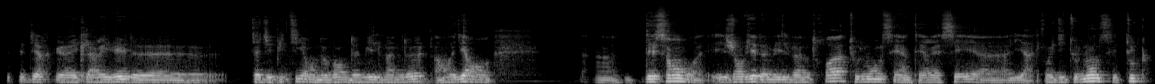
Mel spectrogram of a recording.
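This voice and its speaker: A male engineer on a tech podcast panel, laying out his view in a measured, step-by-step manner. His voice sits fairly low and sounds very dark and mellow. Conversational and unhurried. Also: steady tone, a little hiss or hum. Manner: measured, expository, builds a point step by step. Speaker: solutions engineer, podcast guest. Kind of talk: casual tech panel chat.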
